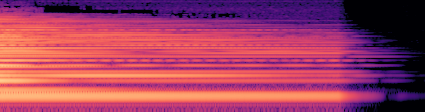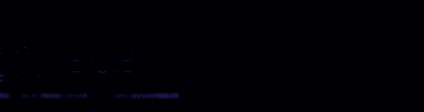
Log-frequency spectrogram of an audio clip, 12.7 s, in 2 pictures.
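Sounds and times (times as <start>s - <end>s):
double bass: 0.0s - 5.2s.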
